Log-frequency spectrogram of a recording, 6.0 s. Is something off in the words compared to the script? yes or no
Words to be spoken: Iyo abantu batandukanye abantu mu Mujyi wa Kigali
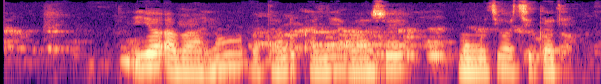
yes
